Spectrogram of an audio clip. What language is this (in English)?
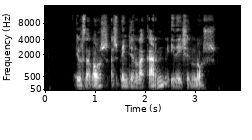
Catalan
